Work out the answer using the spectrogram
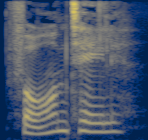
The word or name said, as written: foromtale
